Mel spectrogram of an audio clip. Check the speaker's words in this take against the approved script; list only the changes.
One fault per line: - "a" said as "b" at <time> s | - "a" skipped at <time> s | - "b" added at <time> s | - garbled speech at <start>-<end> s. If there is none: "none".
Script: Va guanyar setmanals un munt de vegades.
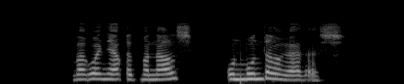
none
